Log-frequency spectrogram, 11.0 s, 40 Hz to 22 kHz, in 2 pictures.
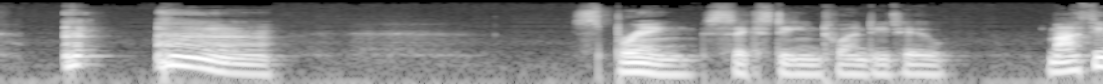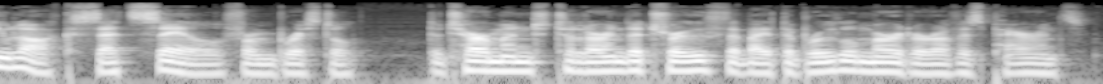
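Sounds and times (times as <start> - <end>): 
deliberately dramatic throat clearing: 0.3 - 1.5
speech: 3.1 - 11.0.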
